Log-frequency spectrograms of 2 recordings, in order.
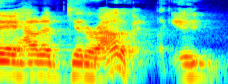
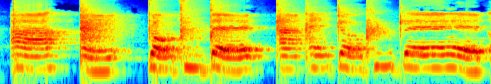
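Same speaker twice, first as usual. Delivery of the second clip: slow, loud, higher-pitched taunting chant; mocking defiance; 6 semitones higher, 6 dB louder, much slower than usual. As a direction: chant it word by word, like a defiant kid clapping along. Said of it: "mocking me in my face".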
